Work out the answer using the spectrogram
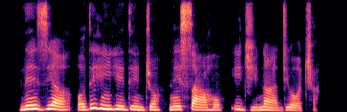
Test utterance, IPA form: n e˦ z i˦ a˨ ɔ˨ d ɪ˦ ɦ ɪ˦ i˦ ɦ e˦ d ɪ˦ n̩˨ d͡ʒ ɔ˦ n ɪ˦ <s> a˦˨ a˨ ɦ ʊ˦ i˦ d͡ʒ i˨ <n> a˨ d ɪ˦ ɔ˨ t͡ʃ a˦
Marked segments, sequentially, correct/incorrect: correct, correct

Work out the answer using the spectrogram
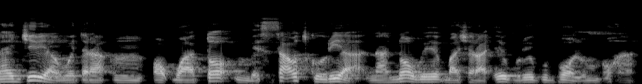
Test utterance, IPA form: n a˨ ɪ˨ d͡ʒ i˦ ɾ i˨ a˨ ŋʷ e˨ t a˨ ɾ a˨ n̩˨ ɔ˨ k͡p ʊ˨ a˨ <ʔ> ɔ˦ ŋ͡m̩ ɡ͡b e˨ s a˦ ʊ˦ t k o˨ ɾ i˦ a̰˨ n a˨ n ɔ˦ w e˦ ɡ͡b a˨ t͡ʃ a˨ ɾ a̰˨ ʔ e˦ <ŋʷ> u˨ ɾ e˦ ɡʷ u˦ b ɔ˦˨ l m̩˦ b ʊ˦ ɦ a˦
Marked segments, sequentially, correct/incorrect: incorrect, incorrect

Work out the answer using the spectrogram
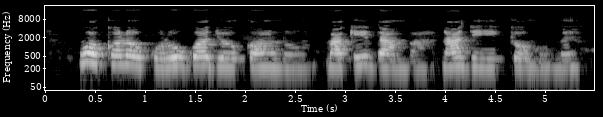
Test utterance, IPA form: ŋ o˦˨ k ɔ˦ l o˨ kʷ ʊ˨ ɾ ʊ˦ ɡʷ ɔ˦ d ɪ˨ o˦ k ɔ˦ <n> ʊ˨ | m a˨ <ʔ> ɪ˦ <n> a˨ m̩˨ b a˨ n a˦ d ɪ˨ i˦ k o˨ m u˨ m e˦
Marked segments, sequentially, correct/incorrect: correct, incorrect, incorrect

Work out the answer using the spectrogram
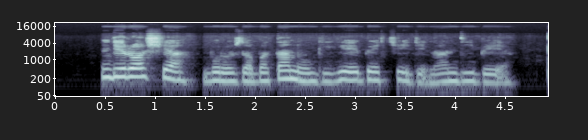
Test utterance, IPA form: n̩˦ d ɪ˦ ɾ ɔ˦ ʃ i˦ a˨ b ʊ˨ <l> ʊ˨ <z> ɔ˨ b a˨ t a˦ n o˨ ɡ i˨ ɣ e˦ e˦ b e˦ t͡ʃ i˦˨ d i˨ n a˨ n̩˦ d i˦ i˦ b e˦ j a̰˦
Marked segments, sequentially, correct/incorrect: incorrect, correct

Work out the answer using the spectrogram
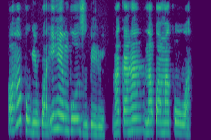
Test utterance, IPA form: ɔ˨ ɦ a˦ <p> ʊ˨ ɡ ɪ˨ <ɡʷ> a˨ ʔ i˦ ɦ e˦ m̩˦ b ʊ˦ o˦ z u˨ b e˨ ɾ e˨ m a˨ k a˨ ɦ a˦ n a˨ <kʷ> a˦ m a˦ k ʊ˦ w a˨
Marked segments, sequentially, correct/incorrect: correct, incorrect, correct

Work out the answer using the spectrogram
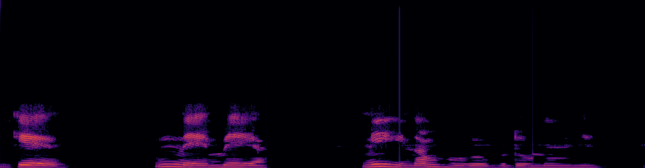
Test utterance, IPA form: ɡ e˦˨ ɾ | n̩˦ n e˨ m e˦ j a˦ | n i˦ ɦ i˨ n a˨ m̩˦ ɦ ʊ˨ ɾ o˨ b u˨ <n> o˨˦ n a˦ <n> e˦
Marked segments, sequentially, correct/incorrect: incorrect, incorrect

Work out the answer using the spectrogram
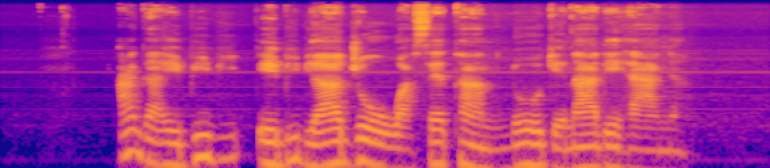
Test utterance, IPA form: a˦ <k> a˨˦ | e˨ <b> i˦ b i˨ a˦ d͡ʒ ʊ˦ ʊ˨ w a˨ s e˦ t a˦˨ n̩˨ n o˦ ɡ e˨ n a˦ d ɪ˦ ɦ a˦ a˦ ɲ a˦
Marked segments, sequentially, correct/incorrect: incorrect, correct

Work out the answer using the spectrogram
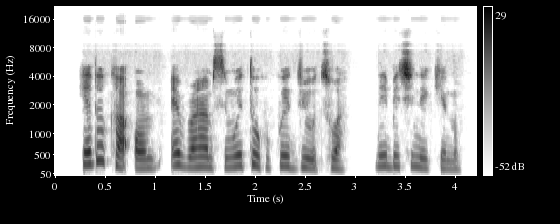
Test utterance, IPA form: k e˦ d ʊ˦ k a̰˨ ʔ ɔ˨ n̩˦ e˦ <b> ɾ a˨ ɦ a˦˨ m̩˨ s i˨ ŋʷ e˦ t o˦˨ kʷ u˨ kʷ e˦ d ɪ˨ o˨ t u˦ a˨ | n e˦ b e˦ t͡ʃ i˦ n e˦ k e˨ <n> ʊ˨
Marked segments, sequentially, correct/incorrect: correct, correct

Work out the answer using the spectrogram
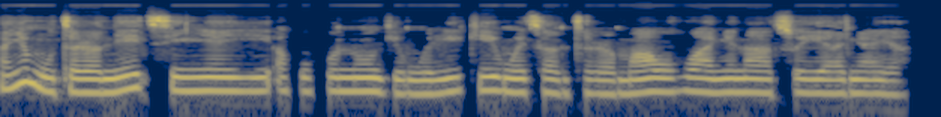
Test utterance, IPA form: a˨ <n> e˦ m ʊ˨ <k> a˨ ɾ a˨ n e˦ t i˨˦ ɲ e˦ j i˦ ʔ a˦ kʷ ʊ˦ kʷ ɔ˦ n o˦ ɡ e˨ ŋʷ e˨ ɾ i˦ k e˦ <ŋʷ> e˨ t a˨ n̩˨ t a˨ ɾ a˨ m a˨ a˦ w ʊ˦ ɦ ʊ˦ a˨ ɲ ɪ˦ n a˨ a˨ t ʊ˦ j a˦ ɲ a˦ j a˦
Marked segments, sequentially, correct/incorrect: incorrect, incorrect, correct

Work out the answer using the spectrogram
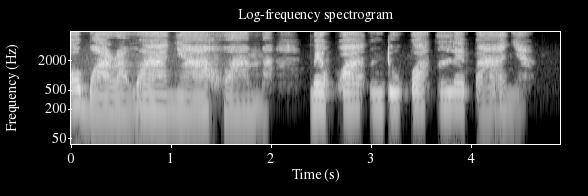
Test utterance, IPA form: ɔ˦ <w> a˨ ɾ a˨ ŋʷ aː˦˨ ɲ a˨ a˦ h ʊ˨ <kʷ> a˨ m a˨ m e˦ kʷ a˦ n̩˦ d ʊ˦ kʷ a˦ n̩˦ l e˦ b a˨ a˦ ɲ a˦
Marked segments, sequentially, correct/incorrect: incorrect, incorrect

